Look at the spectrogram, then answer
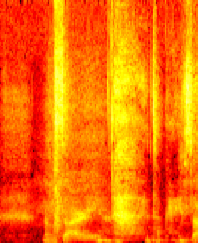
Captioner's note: sighs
